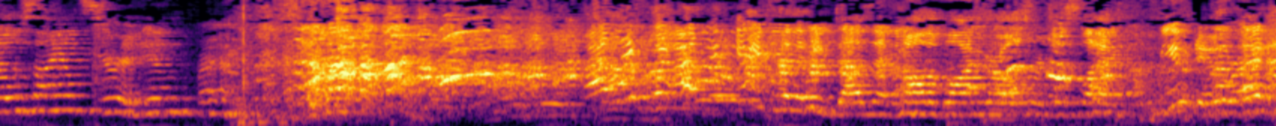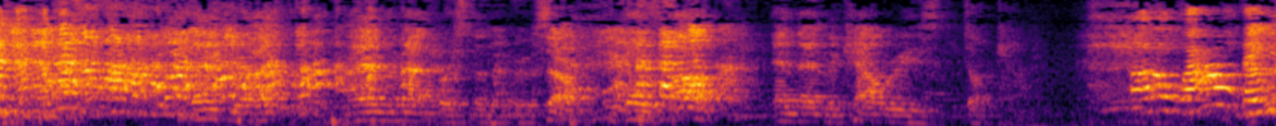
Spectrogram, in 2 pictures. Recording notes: Just thought I’d share a fun little open mic recording I stumbled across on my phone.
